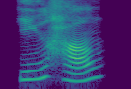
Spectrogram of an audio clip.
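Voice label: "yin2 hang2", Chinese; HSK; HSK3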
